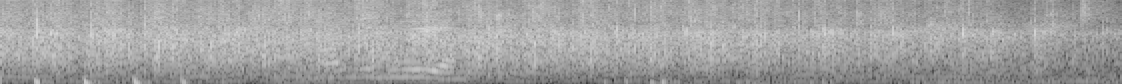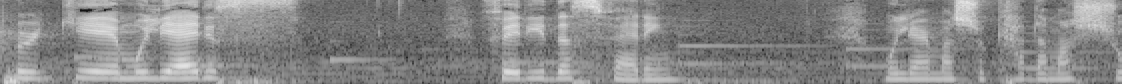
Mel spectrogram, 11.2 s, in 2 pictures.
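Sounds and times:
audience applause: 0:00.0 - 0:05.6
speech: 0:05.7 - 0:06.9, 0:08.1 - 0:09.2, 0:10.0 - 0:11.2.

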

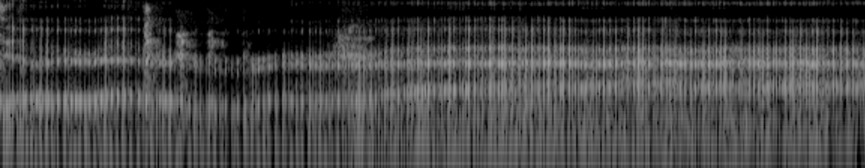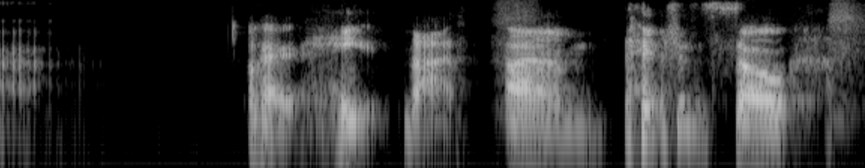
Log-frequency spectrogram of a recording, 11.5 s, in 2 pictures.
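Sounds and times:
voice imitating an animal growl: 0:00.0 - 0:06.2
speech: 0:07.4 - 0:11.5.

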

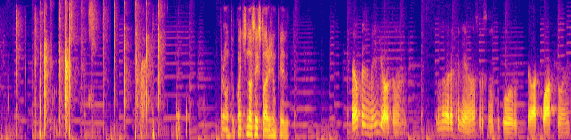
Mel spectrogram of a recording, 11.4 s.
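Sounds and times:
small group applauding: 0:00.3 - 0:03.8
speech: 0:04.4 - 0:06.0, 0:07.0 - 0:11.4.

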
